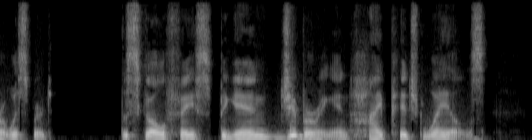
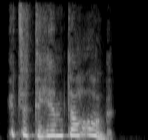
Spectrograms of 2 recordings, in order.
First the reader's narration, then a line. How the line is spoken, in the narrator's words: Stan gasped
